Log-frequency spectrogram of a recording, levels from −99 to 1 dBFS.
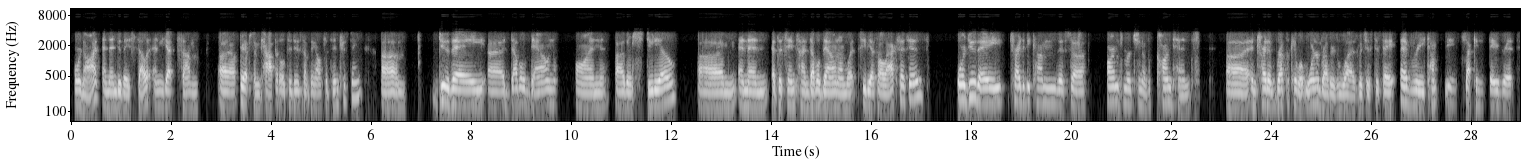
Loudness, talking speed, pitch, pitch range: -22 LUFS, 155 wpm, 130 Hz, 120-145 Hz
